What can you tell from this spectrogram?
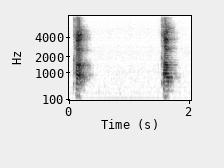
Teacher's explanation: you can sense that the P is coming, but it's not pronounced quite yet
